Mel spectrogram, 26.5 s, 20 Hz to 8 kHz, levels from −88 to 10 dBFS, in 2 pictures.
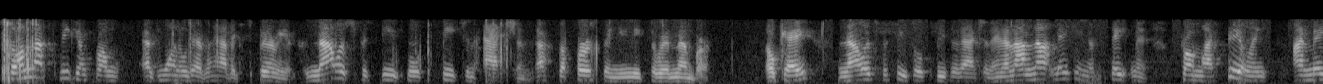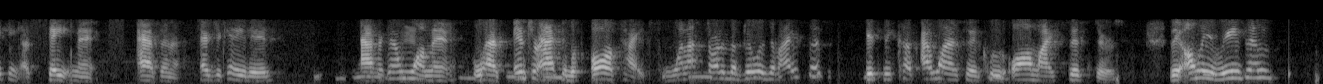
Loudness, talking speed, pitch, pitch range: -27 LUFS, 170 wpm, 180 Hz, 160-220 Hz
